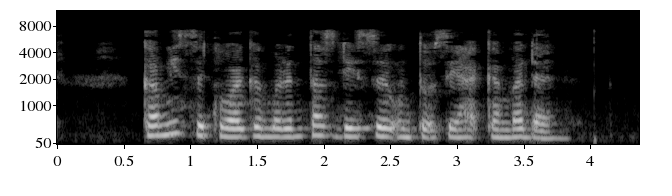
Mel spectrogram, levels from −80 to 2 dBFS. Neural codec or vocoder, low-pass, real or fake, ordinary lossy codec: codec, 16 kHz, 8 kbps, FreqCodec, smaller model; 7.2 kHz; fake; AAC, 32 kbps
